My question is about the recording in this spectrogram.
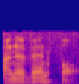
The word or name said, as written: uneventful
